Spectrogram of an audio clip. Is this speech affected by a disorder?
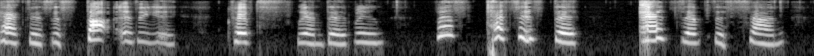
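Yes: cerebral palsy.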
